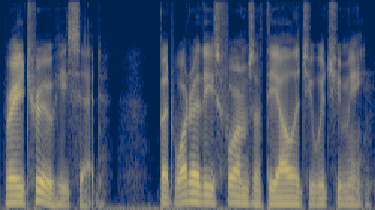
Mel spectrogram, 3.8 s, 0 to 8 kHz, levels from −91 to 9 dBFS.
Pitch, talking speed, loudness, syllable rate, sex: 100 Hz, 225 wpm, -20 LUFS, 5.8 syllables/s, male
